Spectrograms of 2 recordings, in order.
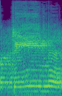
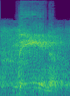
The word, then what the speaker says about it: तेन: इसको तेन किं वा नहीं बोलना, तेन, तैन और तेन दोनों उच्चारणों में अंतर सुनाई दे रहा है आपको, तैन और तेन। तो यहाँ तैन नहीं बोलना, तेन बोलना।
